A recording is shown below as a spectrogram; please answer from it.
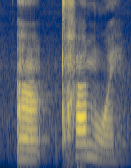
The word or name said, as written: un tramway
